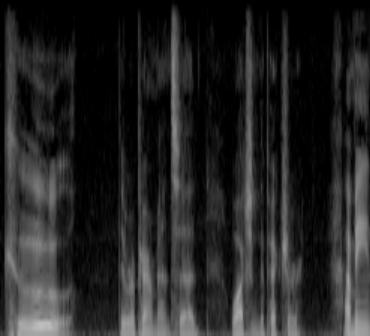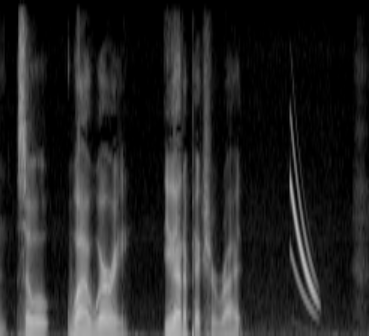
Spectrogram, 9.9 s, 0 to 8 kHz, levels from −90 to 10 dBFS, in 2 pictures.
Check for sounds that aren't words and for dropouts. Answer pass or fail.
fail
